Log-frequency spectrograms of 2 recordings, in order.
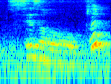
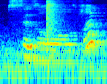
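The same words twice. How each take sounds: The two takes are said the same way.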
